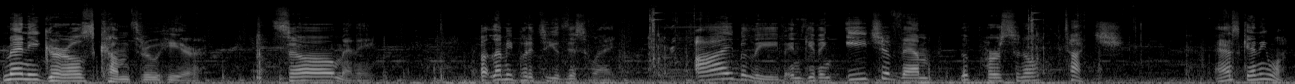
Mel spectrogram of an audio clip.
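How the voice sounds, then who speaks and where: An actor playing a sleazy, lecherous back-alley implant doctor in a video game, with an oily, leering, theatrical delivery. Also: male voice, fairly high pitch. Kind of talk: video game cutscene acting.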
